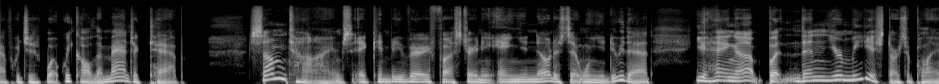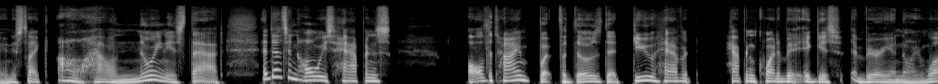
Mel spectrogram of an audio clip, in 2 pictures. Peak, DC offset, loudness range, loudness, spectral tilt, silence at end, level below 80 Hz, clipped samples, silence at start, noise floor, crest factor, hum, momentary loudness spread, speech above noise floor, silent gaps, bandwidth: -2 dBFS; under 0.1%; 1 LU; -19 LUFS; -5 dB/octave; 0 s; -36 dBFS; under 0.1%; 0 s; -54 dBFS; 18 dB; none; 4 LU; 35 dB; none; 17 kHz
